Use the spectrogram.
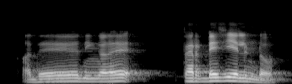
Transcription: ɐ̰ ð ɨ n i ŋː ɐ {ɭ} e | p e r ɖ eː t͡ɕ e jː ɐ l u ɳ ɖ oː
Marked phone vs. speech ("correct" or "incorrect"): correct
